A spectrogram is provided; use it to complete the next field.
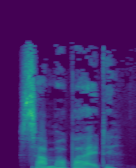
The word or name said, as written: SAMARBEJD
